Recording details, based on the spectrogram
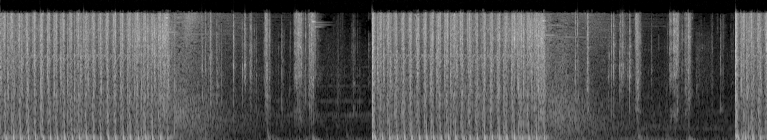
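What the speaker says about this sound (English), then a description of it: "So hold down the trigger and it's going to have almost the same pattern every single time." Volt submachine gun in Apex Legends fired with the trigger held down, two long sustained automatic bursts of rapid, evenly spaced loud shots, each trailing off into reload clicks and handling sounds, with no talking.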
